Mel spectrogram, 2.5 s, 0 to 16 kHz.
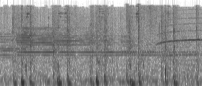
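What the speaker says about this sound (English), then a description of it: "I completely forgot Rachel, which was obviously the horse that we started the epilogue off with" Horse hooves clip-clop at a steady walking rhythm in Red Dead Redemption 2, a run of close, distinct footfalls over faint ambient sound.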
